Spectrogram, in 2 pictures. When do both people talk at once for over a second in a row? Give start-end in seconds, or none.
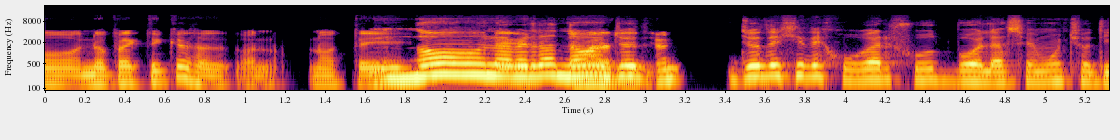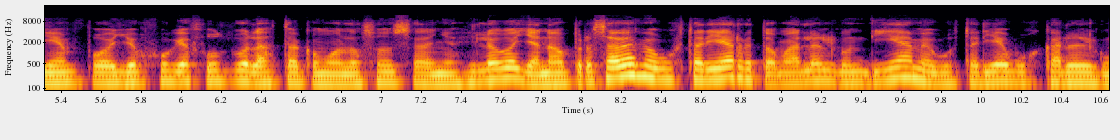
1.6-2.9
